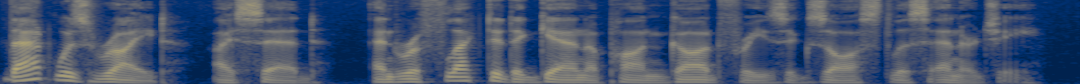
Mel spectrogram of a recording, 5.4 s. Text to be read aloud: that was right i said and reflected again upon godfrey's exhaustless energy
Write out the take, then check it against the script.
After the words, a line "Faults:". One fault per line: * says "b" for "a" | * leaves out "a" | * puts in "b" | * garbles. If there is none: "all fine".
that was right i said and reflected again upon godfrey's exhaustless energy
Faults:
all fine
